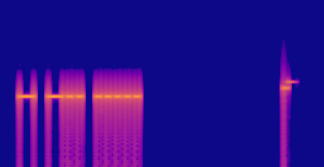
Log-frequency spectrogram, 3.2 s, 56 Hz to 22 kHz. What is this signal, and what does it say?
Morse code, heard as a keyed tone, about 25 wpm, 700 Hz. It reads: TD5
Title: Three Challenging Letter-Number Combinations 25wpm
